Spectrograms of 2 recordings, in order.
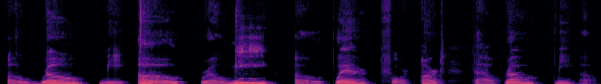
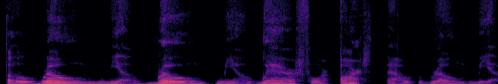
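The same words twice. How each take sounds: First: Overpronounce every syllable of "Romeo" so the verse drags; unsquished syllables. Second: Each "Romeo" glided as two syllables, ROME-yo, in a slow even beat; squished syllables. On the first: Teacher showing the messed-up music, "Romeo" laboured in three syllables. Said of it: "because if we don't, listen to what happens". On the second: Teacher showing the restored verse, "Romeo" elided to two syllables. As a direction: squish "Romeo" to ROME-yo and let the line flow. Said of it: "from Romeo to Romeo, right, we get". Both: Shown as a demonstration.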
